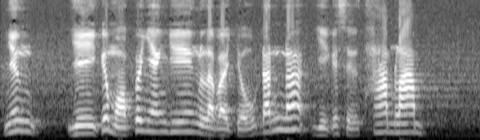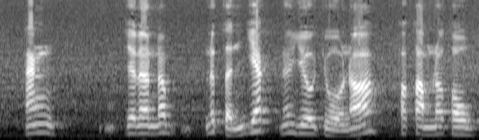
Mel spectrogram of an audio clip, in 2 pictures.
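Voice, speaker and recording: Bright-voiced monk preaching a sermon. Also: male voice, on the high side, expressive, measured pace, a little hiss or hum. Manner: rhetorical questions to the audience. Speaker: Buddhist monk. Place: temple hall.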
